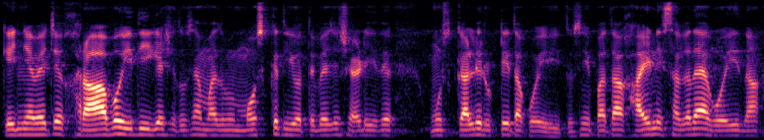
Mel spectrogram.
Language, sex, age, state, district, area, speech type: Dogri, male, 30-45, Jammu and Kashmir, Udhampur, rural, spontaneous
